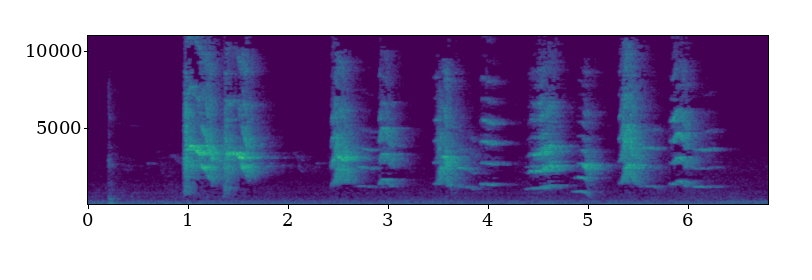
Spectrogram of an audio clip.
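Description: A pet talking bird calling in a run of short, speech-like phrases: one loud call about a second in, then about seven shorter calls that stop a little before the end.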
